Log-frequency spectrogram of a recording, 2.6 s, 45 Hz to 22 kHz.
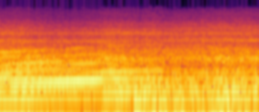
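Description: A 2018 Suzuki GSX-S750 motorcycle accelerating, its airbox intake giving a throaty, rising engine note that climbs steadily in pitch, loud and close throughout with no talking.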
